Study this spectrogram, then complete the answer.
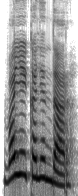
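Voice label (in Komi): вайӧй календар, Komi, female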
